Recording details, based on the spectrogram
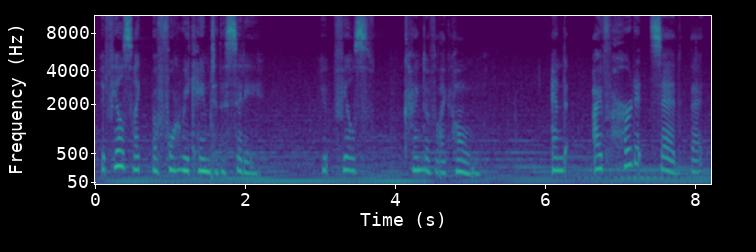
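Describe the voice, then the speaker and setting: A woman's voice: medium pitch, natural voice. A woman voicing an earnest, businesslike office administrator in a video game, with naturalistic, hesitant phrasing. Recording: faint score under the voice.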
